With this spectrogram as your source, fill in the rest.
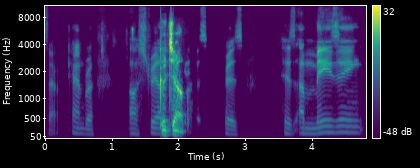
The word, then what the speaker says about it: Canberra: podcast we have father Alex Osborne from Canberra pronounce that Canberra Australia good job his amazing insane crazy trip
